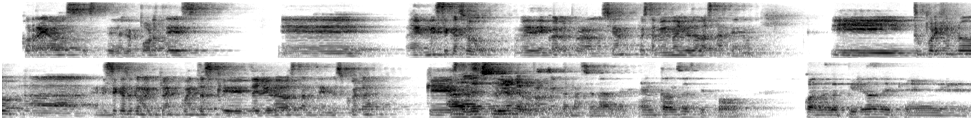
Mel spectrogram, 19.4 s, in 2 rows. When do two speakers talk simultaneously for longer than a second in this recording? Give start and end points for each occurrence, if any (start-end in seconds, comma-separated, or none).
14.1-15.4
